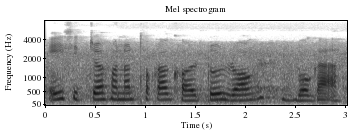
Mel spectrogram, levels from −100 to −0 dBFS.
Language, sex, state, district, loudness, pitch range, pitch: Assamese, female, Assam, Kamrup Metropolitan, -16 LUFS, 200-225 Hz, 220 Hz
